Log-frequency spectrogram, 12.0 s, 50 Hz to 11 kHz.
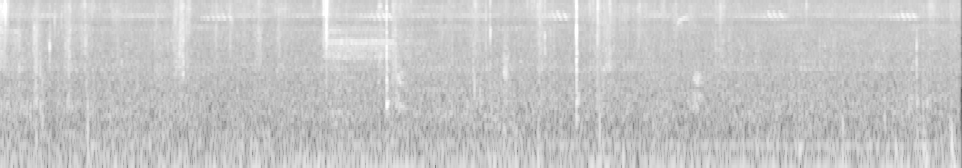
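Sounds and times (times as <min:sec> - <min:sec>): faint high chirp: 0:04.2 - 0:05.2.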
